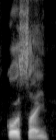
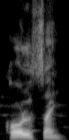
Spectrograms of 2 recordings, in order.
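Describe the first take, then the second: First: The L is dropped, so it sounds like cosine. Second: The L is clearly heard in call. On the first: The speaker calls it wrong. "people pronounce it as cosine" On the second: The speaker calls it right. "It is call, call sign"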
